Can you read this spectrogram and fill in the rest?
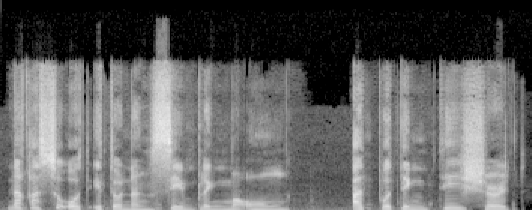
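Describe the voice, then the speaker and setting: A woman's voice: medium pitch, lively intonation, unhurried, a little mellow. A woman with a Filipino accent reading a scripted dramatic story as the narrator.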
